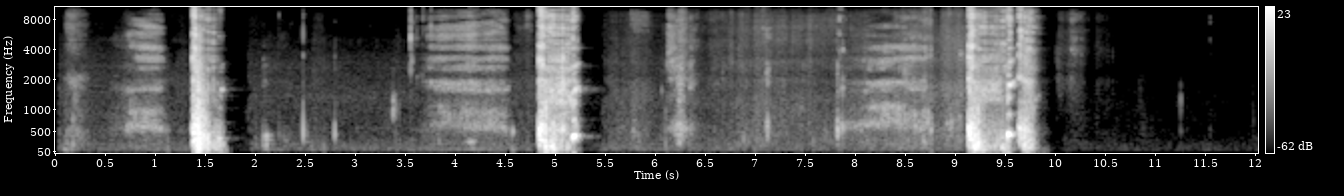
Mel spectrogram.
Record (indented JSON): {
  "three_cough_length": "12.0 s",
  "three_cough_amplitude": 32768,
  "three_cough_signal_mean_std_ratio": 0.21,
  "survey_phase": "beta (2021-08-13 to 2022-03-07)",
  "age": "18-44",
  "gender": "Female",
  "wearing_mask": "No",
  "symptom_cough_any": true,
  "symptom_runny_or_blocked_nose": true,
  "symptom_shortness_of_breath": true,
  "symptom_abdominal_pain": true,
  "symptom_fatigue": true,
  "symptom_fever_high_temperature": true,
  "symptom_headache": true,
  "symptom_other": true,
  "smoker_status": "Ex-smoker",
  "respiratory_condition_asthma": true,
  "respiratory_condition_other": false,
  "recruitment_source": "Test and Trace",
  "submission_delay": "2 days",
  "covid_test_result": "Positive",
  "covid_test_method": "LFT"
}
